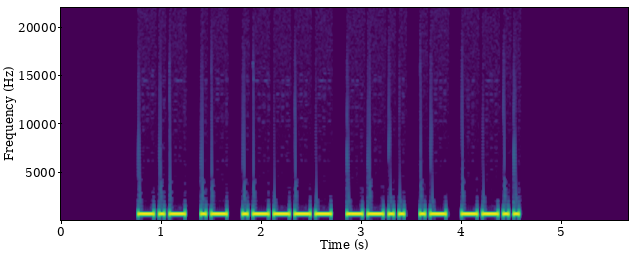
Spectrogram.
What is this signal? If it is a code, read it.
Morse code, heard as a keyed tone, about 23 wpm, 700 Hz. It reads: KA1ZAZ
